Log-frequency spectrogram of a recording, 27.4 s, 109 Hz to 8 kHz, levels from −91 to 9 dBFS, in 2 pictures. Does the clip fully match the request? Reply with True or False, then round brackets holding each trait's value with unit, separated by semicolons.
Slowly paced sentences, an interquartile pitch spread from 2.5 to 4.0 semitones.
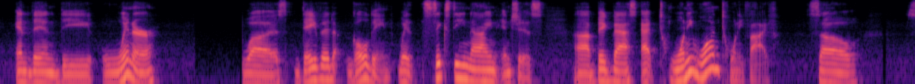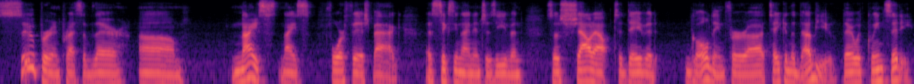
True (100 wpm; 3.2 semitones)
